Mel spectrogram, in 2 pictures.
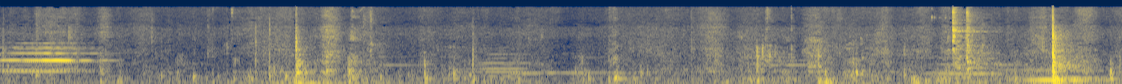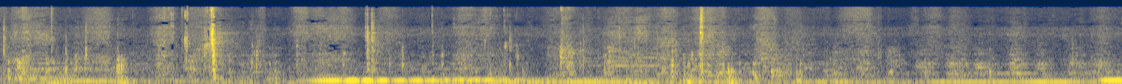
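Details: One-month-old golden retriever puppies give brief high whimpers and soft panting over a low indoor hum.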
